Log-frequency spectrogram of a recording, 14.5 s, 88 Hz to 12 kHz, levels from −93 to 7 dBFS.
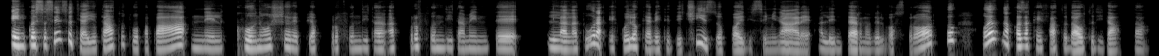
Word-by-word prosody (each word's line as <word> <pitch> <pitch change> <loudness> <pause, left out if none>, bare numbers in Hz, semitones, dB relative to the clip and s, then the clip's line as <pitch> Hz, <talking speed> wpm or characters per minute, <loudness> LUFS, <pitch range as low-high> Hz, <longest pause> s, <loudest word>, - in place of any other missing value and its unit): E, 240 - +11
in 215 -2 +9
questo 225 -1 +4
senso, 345 +6 -1
ti - - -10
ha - - +3
aiutato 175 +10 0
tuo 165 -9 -9
papà, 165 +8 +5
nel 175 -1 -9
conoscere 180 0 -3
più 165 0 -7
approfondita 165 0 -9
approfonditamente, 175 - -6 0.3
la 180 -3 +3
natura 170 +11 +2
e 175 -1 -16
quello 195 +3 0
che 180 -5 -11
avete 160 +1 -9
deciso, 145 - -6
poi, 145 - -4
di 155 - -27
seminare 145 -3 -5
all'interno 150 -1 -3
del 145 0 -13
vostro 150 - -13
orto? 275 - +2 0.2
O - - 0
è 340 - +15
una 250 -7 0
cosa 210 0 +4
che 185 - -14
hai 170 - -10
fatto - - -6
da - - +1
autodidatta? 150 -1 -3
175 Hz, 155 wpm, -23 LUFS, 160-205 Hz, 0.3 s, è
